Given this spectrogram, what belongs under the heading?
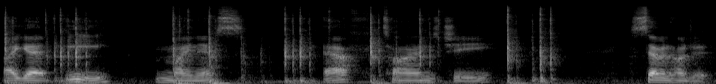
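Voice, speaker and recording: Man, deep voice, accounting instructor, measured step-by-step explanation, thinking aloud, slight background noise, typing clicks. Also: steady tone. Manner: measured, reasoning aloud through calculations.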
